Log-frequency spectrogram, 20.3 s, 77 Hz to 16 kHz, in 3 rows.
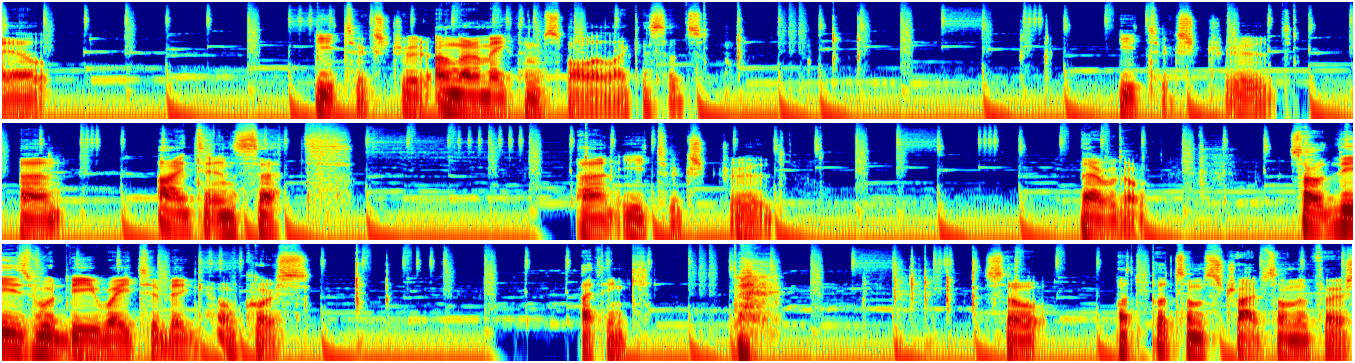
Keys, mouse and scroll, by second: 1.4 e, 3.6 e, 4.0 s, 5.0 e, 6.4 middle click, 7.6 i, 9.4 e, 10.8 middle click, 12.0 click, 12.8 Tab, 13.6 middle click, 14.5 middle click, 15.2 Tab, 15.8 middle click, 16.9 middle click, 17.4 3, 17.8 a, 18.0 a, 18.2 ctrl+r.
